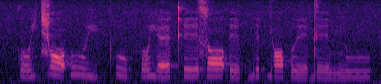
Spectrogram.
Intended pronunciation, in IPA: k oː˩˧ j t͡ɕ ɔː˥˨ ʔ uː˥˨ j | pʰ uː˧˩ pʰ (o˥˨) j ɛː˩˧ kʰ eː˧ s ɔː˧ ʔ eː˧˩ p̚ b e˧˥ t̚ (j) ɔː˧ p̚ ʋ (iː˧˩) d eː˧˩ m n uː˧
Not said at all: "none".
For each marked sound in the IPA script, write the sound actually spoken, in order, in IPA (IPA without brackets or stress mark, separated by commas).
o˩˧, j, eː˧˩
